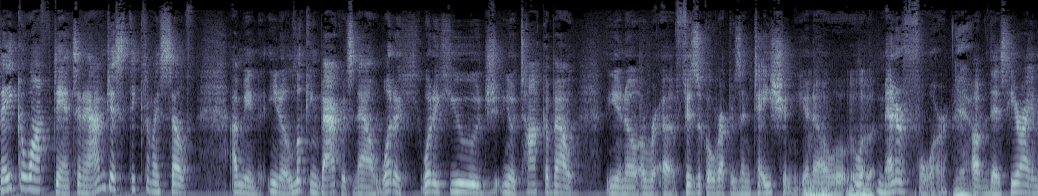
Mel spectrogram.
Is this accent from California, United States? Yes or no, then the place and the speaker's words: no; Palmer, Massachusetts, United States; I'm from Palmer, Massachusetts.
